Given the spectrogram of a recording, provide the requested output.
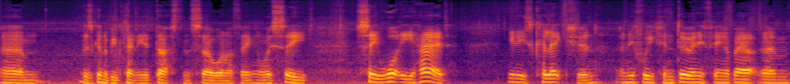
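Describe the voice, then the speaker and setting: A man's medium-pitched voice at a fairly quick pace with ordinary pitch variation, over noticeable background noise. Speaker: record collector vlogger. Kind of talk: casual vlog. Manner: hesitant, many fillers.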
